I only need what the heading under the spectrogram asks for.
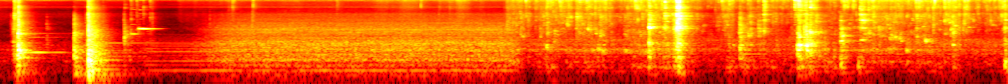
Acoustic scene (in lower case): kitchen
